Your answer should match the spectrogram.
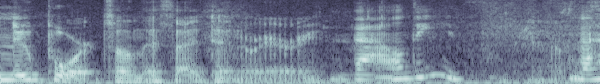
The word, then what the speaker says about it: Valdez: of four brand new ports on this itinerary Valdes that's how you say it yeah that's right Valdes we we ask for a pronunciation cuz you know you could say Valdes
